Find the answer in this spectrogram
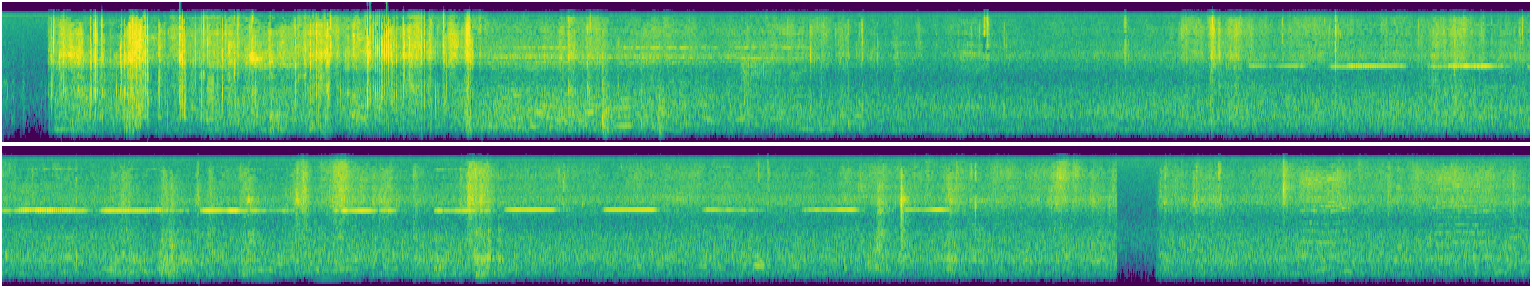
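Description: A handheld voice recorder playing back a recording made on a moving light-rail trolley, heard through its small speaker: steady ride noise with clicks and knocks, busiest in the first few seconds. From about twelve seconds in, a string of short high beeps repeats at an even pitch for some twelve seconds. The sound cuts out briefly near the end.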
